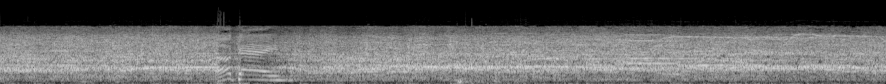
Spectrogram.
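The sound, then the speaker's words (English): A large convention crowd, in C-SPAN footage, cheers and roars steadily and loudly without letup for Ron Paul before his name is even said. A brief whistle-like whoop rises near the start, and a single voice speaks a word partway through. “And the Fox thing is not even the same piece of video, and I look through the whole C-SPAN, they're still cheering.”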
